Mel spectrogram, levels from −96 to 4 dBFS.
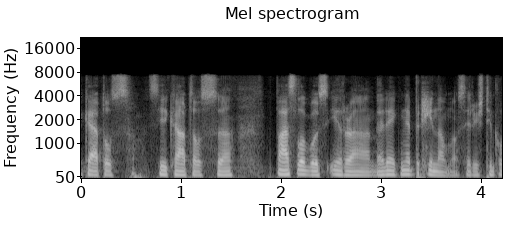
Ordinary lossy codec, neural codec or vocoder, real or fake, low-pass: Opus, 64 kbps; codec, 16 kHz in and 24 kHz out, 0.8 kbps, FocalCodec, streaming, 65536 codes; fake; 7.2 kHz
